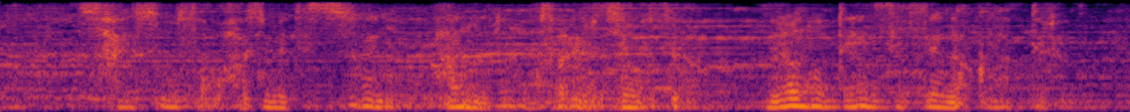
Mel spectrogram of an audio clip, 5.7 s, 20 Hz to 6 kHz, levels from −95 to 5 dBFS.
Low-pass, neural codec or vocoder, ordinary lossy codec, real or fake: 5.4 kHz; vocoder, 22.05 kHz, 80 mel bands, HiFi-GAN; none; fake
